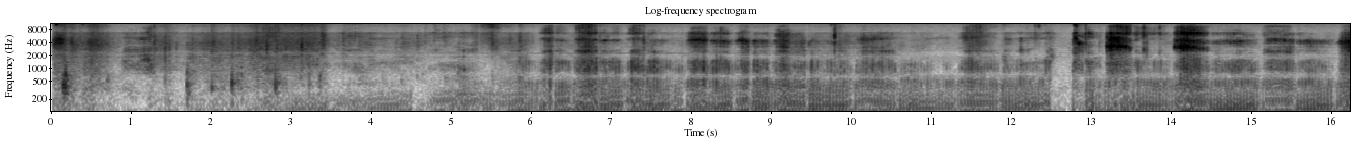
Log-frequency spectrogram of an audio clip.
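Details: An orange domestic cat asking for cuddles purrs steadily, a deep rumbling throb with a few soft higher chirps mixed in.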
